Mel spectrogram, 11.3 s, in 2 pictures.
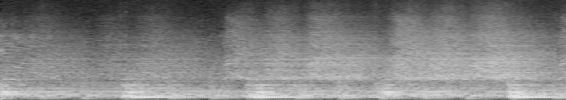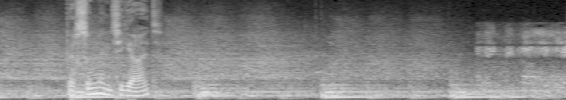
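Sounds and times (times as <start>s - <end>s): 
crowd protesting at a rock concert: 0.0s - 10.3s
speech: 6.3s - 7.4s.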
